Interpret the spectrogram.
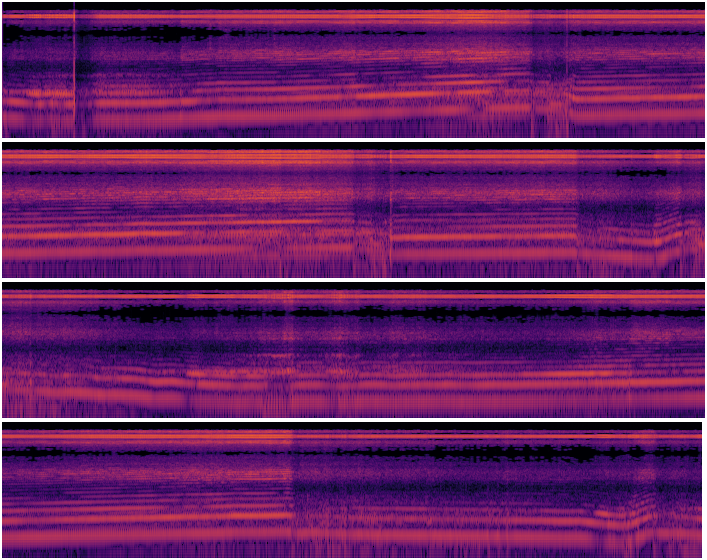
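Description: Honda Integra's four-cylinder engine heard from inside the cabin, pulling hard around a track, its pitch climbing in long slow rises and dropping sharply several times at gear changes and lifts.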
